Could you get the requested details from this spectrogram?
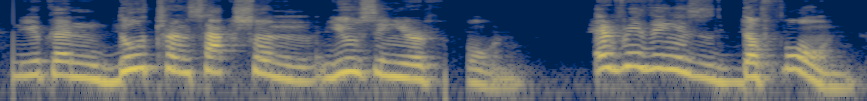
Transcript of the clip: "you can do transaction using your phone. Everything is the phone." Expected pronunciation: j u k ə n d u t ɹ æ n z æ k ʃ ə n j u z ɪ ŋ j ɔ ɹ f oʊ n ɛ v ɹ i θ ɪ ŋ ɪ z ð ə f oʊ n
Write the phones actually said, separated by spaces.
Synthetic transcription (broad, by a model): j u k ə n d u t ɹ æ n s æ k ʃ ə n j u s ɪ ŋ j ɔ ɹ f oʊ n ɛ v ɹ i θ ɪ ŋ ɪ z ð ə f oʊ n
